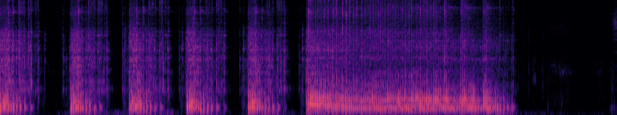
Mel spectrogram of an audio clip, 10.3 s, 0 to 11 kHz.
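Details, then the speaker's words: Husqvarna 268 chainsaw, cold start on full choke; a few short choked bursts, then a high, thin, ragged rev that won't settle; runs lean, traced to an air leak at the crankshaft seal. "thing's probably a little lean okay well there's our first problem of the day"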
